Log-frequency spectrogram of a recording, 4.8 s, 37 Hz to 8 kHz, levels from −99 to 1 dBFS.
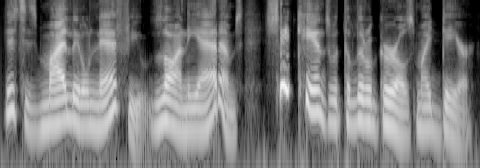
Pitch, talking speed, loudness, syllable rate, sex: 160 Hz, 175 wpm, -19 LUFS, 5.1 syllables/s, female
